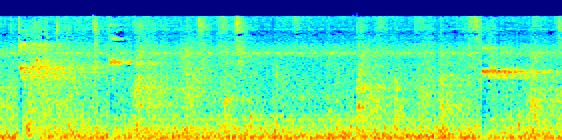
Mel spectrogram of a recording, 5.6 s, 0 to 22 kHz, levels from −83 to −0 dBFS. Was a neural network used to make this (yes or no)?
no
